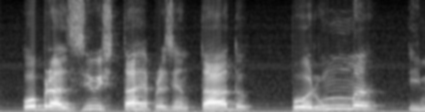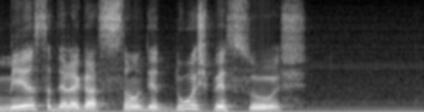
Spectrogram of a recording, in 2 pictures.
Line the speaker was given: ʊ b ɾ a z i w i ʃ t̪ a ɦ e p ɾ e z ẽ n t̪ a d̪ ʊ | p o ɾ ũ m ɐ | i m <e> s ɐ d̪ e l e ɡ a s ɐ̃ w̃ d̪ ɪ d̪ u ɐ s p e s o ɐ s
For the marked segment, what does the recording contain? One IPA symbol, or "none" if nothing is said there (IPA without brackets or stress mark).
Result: ẽ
